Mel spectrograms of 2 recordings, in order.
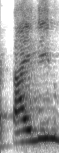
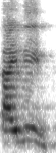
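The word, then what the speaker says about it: ptyalin: इसमें P silent रहेगा टाइलिन बोला जाएगा टी वाई एल आई एन टाइन टाइलिन पी साइलेंट रहेगा यहां पे इसको बोलते है टाइलिन इसी को बोलते है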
